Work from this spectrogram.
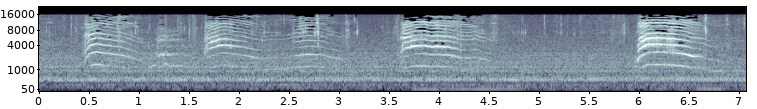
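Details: Five-week-old kittens recorded on 7 March 2010 giving high, arched mewing calls, about five short meows rising then falling, spaced irregularly across seven seconds over a steady low indoor hum.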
